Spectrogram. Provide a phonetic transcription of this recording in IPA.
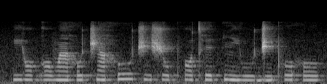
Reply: j ɔ˨ ɡ ɔ˨ β ã˨ h o˨ t͡ʃ ã˨ h uː˦ t͡ʃ i˨ ʃ o˨ pʰ ɔ˦ tʰ e˦ k ĩ˦˨ j uː˨ d͡ʒ ĩ˨ pʰ o˦ h o˨

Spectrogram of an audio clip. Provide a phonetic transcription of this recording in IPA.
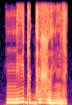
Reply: n i d y ɡʲ ə ʒ ə j ĩ z

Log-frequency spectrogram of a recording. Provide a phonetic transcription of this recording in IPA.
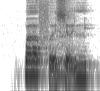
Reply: k͡p ʌ f ə̰ ɮ ə̰ lʲ

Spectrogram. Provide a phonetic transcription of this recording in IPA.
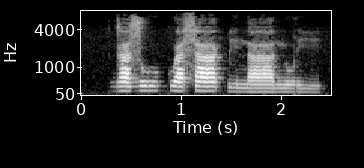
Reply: ɡ a˦ z uː˦ kʷ a˦ s aː˦ k͡p i˨ n aː˨ n u˨ ɾ i˨

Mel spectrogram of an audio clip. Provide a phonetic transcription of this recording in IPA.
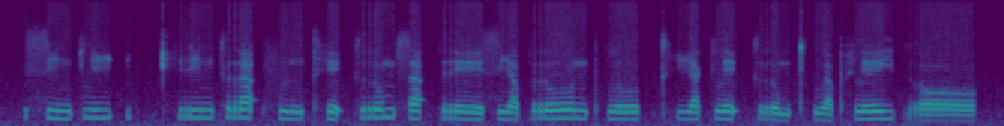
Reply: s i˩˦ n k l i˦˥ ʔ | kʰ r i˧ n k r a˥˩ ʔ f ɯ˩˦ ŋ tʰ e˨˩ ʔ k r o˥˩ m s a˦˥ ʔ p r eː˨˩ s i˨˩ a̯ p r oː˥˩ n pʰ l oː˦˥ k̚ tʰ i˦˥ a̯ k l e˦˥ ʔ k r o˨˩ m tʰ u˨˩ a̯ pʰ l eː˥˩ j p r ɔː˧

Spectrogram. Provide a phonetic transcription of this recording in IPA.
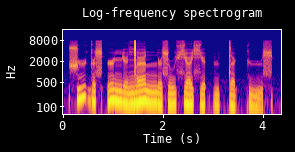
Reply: ʃ y ɡ ʏ s ʔ ʏ ɲ e ŋ͡ǀ ɛ nː ʏ s u ç ɛ ç e ʔ p y tː ɛ kː y s

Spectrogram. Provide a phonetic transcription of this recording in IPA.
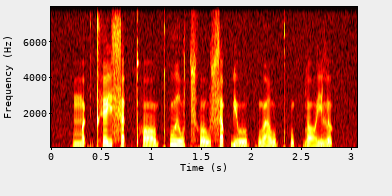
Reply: m ɐ˧ k̚ t̪ʰ e˥ j s ɐ˥ t̚ pʰ ɔː˨˥ kʷʰ iː˥ w t͡sʰ o˨ w s ɐ˥ p̚ j uː˨˧ kʷ aː˨˥ w kʷʰ ɐ˧ p̚ l ɔː˨˥ j l ʊ˧ k̚

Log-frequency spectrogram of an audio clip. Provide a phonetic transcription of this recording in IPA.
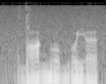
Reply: dˤ o ɡ͡b u b u j ɘ

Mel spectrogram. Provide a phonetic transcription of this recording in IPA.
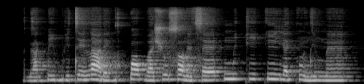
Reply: ɡ a˨ k͡p i˧ b i˧ t e˦ l a˦˨ ɾ e˨ ɡ u˧ k͡p ɔ˦ b a˧ ʃ u˦ s ɔ˦˨ ɾ ɛ̃˨ s ɛ˧ | m i˦ k i˦ k ĩ˦ j ɛ˦ k ũ˦˨ d ĩ˨˦ m ɛ̃˧

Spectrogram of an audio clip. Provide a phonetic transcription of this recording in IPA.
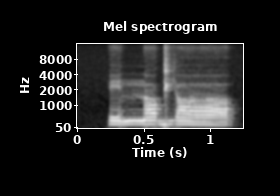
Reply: e nː ɒ ɡ j ɒː

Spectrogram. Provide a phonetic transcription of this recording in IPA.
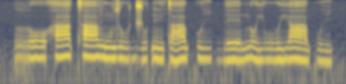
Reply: r oː˨ h aː˦ tʰ aː˦ v ũ˨ z u˨ d͡ʒ u˨ ɗ ĩ˨ t aː˨˦ kʷ iː˨ ɡ͡b eː˨ n ʊ˦˨ j uː˨ j aː˦˨ kʷ i˨

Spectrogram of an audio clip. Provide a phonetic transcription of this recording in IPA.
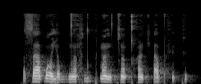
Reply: s a ɓ ɔ j ɐ b d ã f d ʊ k ɓ ã d c ɐ̃ qʰ ã t͡ʃʼ a pʰ ʏ k

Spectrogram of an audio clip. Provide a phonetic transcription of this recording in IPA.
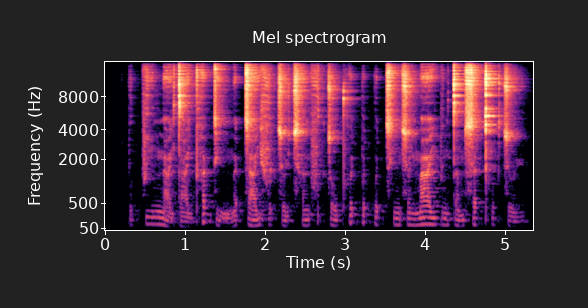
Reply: p ʊ˨˥ k̚ f iː˧ ŋ n̪ aː˨˩ j t̪ aː˨˩ j pʰ ɐ˥ k̚ s iː˨˩ ŋ n̪ ɐ˨˥ t̚ t͡s aː˨˥ j f ɵ˨˥ t̚ s ɵ˨ ɥ t͡sʰ ɐ˧ ŋ f ʊ˥ k̚ s o˨ w pʰ ɵ˥ t̚ p ɵ˥ t̚ p ɵ˧ t̚ t͡sʰ ɪ˧ ŋ s ɵ˧ n m aː˧ j p ɪ˨˧ ŋ t̪ ɐ˨˥ m s ɐ˧ t̚ pʰ ʊ˧ k̚ t͡s ɵ˨ ɥ

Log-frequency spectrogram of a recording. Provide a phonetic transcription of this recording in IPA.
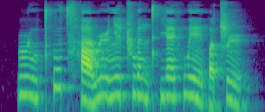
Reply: ɻ u˨˩ t̪ʰ u˥ t͡sʰ ä˨˩ ɻ ɻ̩˥˧ l i˥˧ ʈ͡ʂ w ə˥˩ n t̪ʰ j ɛ˥ x w e˥˩ ɪ̯ p ä˩ ʈ͡ʂ ɻ̩˥˩

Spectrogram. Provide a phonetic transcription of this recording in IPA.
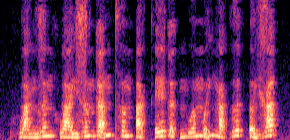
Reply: h w a˨˩ ŋ z ə˧ n h w a˨˩ j z ə˧ m ɗ a̰˧˥ n t̪ʰ ə˨˦ m ʔ a˨˩ k̚ ʔ e˨˦ ɗ ə˨˩ t̚ m u˨˦ ə̯ m ə̰˧˥ j ŋ a˨˩ k̚ ɣ ə˦˥ t̚ ʔ ə˧˩ j ɣ a˦˥ t̚

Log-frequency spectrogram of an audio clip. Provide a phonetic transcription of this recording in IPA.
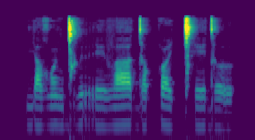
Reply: j a ʁʷ ĩ ɡ͡ǀ ɯ r e β a d ɤ qʷ i ǀʰ e d ɤ

